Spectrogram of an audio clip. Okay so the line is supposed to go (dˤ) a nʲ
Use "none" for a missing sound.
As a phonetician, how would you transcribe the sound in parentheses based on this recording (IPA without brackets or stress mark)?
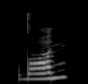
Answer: dˤ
